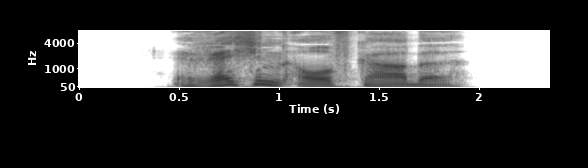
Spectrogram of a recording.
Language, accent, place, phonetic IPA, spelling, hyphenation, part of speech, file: German, Germany, Berlin, [ˈʁɛçn̩ˌʔaʊ̯fɡaːbə], Rechenaufgabe, Re‧chen‧auf‧ga‧be, noun, De-Rechenaufgabe.ogg
- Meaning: mathematical exercise, arithmetical problem, math problem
